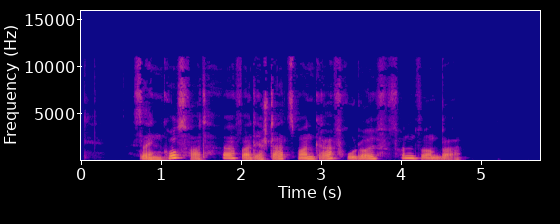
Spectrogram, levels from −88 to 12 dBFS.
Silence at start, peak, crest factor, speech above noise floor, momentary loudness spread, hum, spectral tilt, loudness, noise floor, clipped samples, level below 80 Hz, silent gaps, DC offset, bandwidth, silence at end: 0.7 s; -6 dBFS; 20 dB; over 64 dB; 9 LU; none; -6.5 dB/octave; -26 LUFS; under -90 dBFS; under 0.1%; -72 dBFS; none; under 0.1%; 11.5 kHz; 1 s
